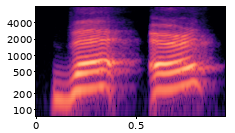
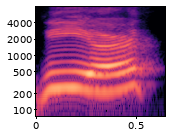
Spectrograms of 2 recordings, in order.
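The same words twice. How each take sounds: First: The two words are cut apart by a break. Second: The two words flow together without a break. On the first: The speaker calls it wrong. "it sounds off. I have to cut in the middle" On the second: The speaker calls it right. "So the two S do not become mixed"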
